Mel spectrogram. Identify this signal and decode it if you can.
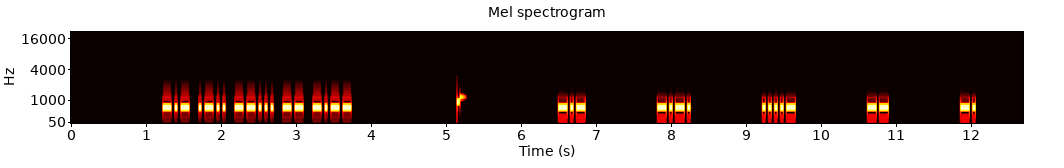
Morse code, heard as a keyed tone, about 31 wpm, spaced as for 13 wpm, 700 Hz. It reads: KL7MY KC4MN
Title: USA Call Signs - 5 Characters - 8x Character Spacing - 30wpm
